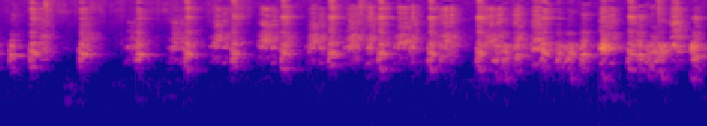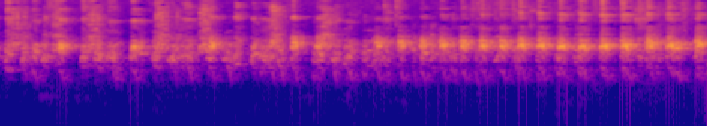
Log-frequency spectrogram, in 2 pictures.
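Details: Chukar partridge kept tethered, from Şırnak, giving an accelerating series of harsh clucking notes that quicken into a fast rhythmic chatter, several notes per second, growing louder near the end.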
